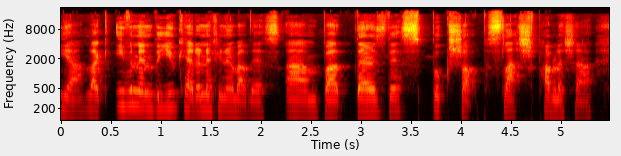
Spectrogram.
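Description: A woman's fairly low voice in a London accent, fairly quick, with fairly even intonation. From England, London (Brixton). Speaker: podcast host. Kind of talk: interview. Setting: remote call.

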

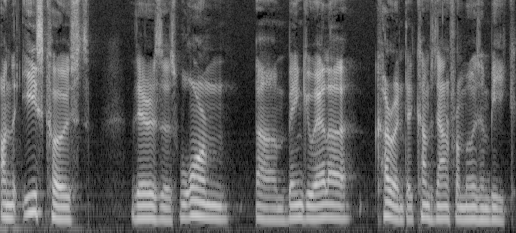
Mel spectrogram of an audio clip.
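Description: Over a very clean recording with a silent background, a man with a South African accent speaks fairly slowly at a medium pitch, with fairly even intonation. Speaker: business owner and importer. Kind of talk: casual interview. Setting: in-person conversation.

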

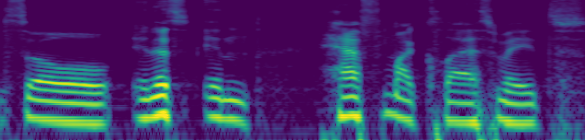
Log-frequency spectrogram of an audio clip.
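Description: In an American accent, a man with a medium pitch and a plain, everyday voice speaks with fairly even intonation, in a very clean, dry, close recording with no echo and a silent background. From Texas, Houston. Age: 20s. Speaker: comedian. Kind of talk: casual chat. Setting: pub.

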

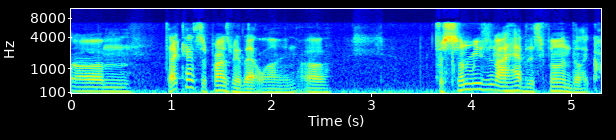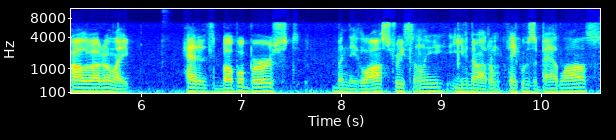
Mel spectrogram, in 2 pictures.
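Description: A man speaks at a fairly quick pace in an unremarkable speaking voice. His pitch is medium, with ordinary variation. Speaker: podcast co-host. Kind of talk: casual chat.

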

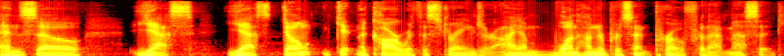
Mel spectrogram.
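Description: The man has an ordinary speaking voice, fairly low in pitch. The sound is dry and close with no echo, over a quiet background. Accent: American. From US Midwest, St. Louis, Missouri. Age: 40s. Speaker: podcast host. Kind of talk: casual solo podcast monologue.

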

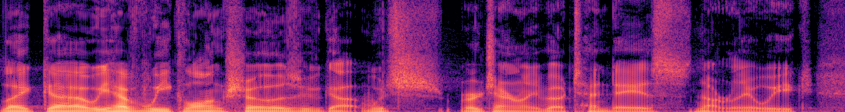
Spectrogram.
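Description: A man with a Canadian accent speaks in a normal speaking voice, fairly low in pitch, with ordinary pitch variation and a fairly quick pace. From Ontario, Canada (Oakville). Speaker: art gallery owner. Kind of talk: interview.

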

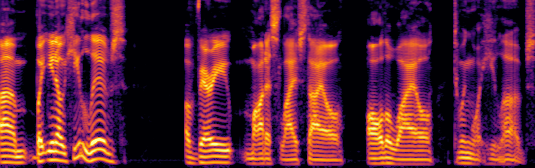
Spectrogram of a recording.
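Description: A man with a very deep, low pitch speaks in an American accent, with lively intonation at a moderate pace. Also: very clean recording, silent background. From Los Angeles, US West Coast. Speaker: rock musician. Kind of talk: interview. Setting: studio.

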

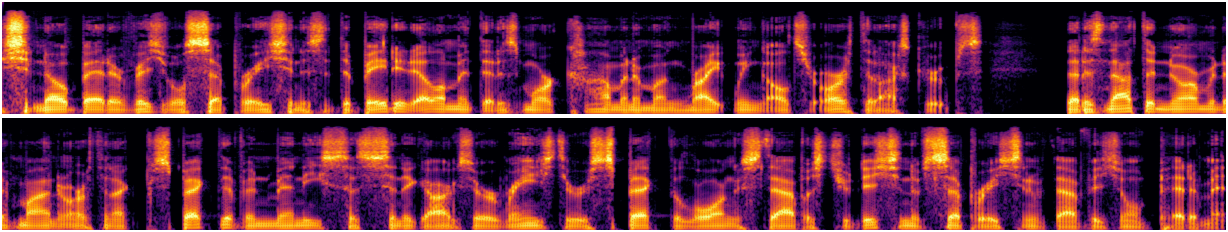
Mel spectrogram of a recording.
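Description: A man's very deep, low, dark and mellow voice with vocal fry, a playful tone, ordinary pitch variation and a very fast pace, on a very clean, dry, close recording with no echo and a silent background. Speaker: radio host. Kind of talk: casual radio interview. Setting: radio studio. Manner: joking, playful.

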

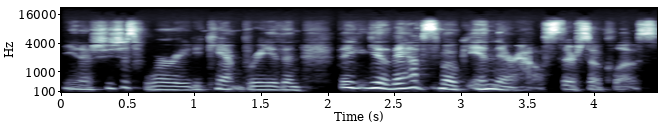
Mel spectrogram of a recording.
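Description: A woman with an American accent, dark and mellow in tone, with vocal fry. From US West Coast, California (Napa Valley). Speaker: author and podcast host. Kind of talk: interview. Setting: video call from home.

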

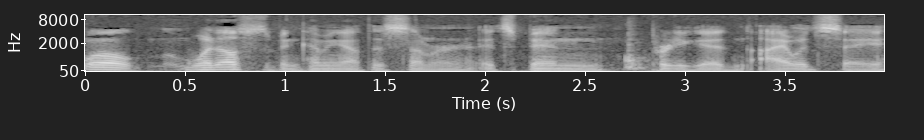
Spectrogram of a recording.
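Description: With noticeable background noise behind him, the man delivers his words fairly quickly in a very deep, low voice. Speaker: gaming podcast co-host. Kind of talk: casual chat. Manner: grad student tone of voice.

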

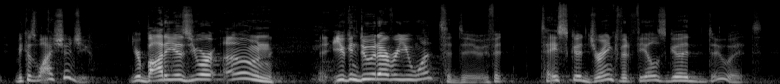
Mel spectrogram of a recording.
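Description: Using a raised, projected voice in a Southern US accent, a man speaks at a moderate pace and a high pitch, with very wide pitch swings and big swings in loudness. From Louisiana, Baton Rouge. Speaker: pastor. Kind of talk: sermon.

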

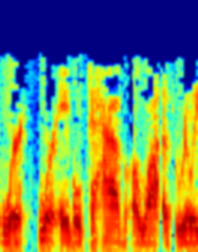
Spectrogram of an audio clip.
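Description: A man speaks over noticeable background noise. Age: 20s. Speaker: automotive filmmaker and YouTuber. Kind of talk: casual interview chat.

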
